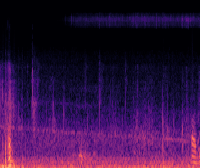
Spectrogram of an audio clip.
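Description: Steady low rumble of wind and handling noise on a handheld camera's microphone, with scattered light ticks and a knock just after the start.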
